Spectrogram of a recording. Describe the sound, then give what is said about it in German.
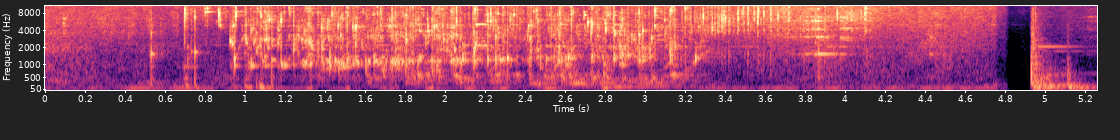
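Wine poured to refill glasses all round: a continuous gurgling, splashing stream that holds for several seconds at a fairly loud level, then cuts off briefly before a short final burst. “Ich glaube, ich schenke uns allen nochmal nach.”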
